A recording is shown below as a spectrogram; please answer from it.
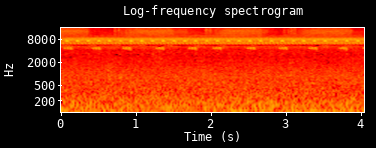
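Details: Crickets among corn stalks in autumn wind: about ten clear, high chirps in four seconds, evenly spaced, layered over a shrill continuous trill and a low, steady rustle.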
